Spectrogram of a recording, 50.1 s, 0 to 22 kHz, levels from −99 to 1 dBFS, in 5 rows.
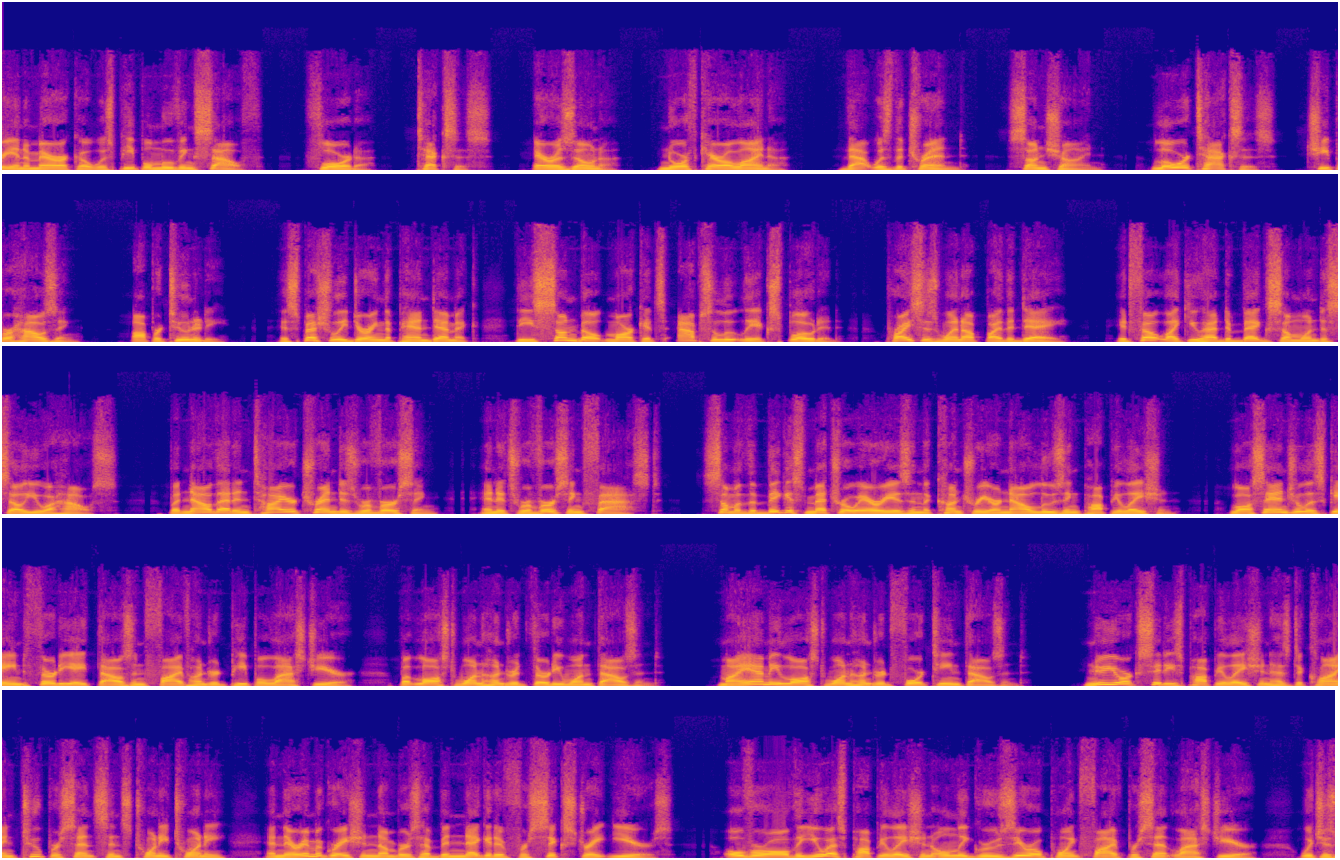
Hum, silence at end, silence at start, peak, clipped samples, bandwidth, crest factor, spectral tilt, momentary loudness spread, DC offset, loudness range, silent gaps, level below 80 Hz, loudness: none; 0 s; 0 s; 0 dBFS; under 0.1%; 16 kHz; 14 dB; -5 dB/octave; 10 LU; under 0.1%; 3 LU; none; -50 dBFS; -14 LUFS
